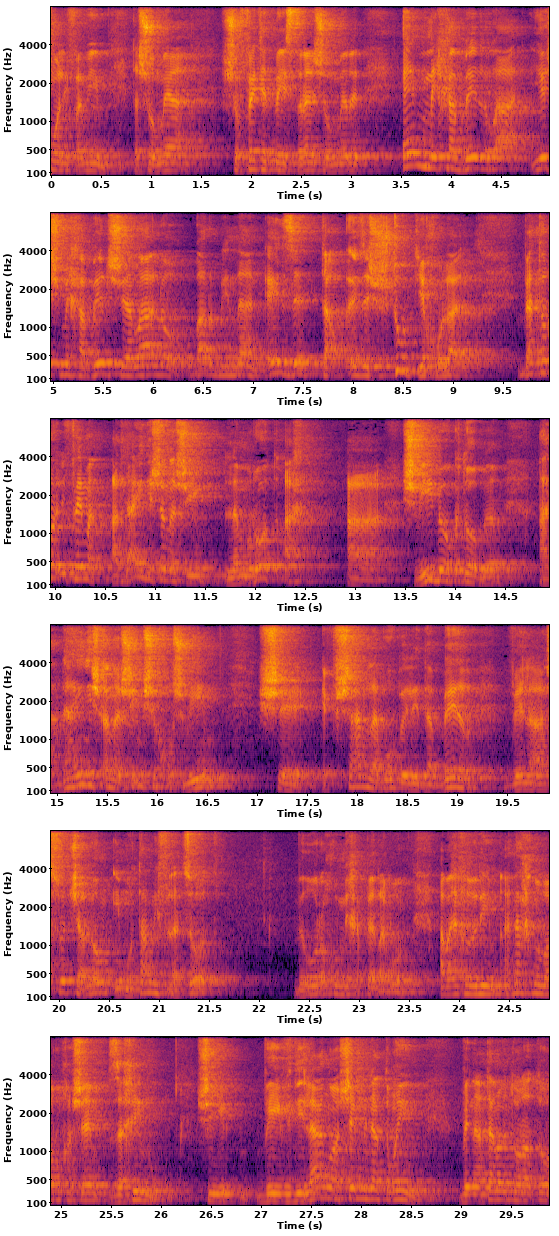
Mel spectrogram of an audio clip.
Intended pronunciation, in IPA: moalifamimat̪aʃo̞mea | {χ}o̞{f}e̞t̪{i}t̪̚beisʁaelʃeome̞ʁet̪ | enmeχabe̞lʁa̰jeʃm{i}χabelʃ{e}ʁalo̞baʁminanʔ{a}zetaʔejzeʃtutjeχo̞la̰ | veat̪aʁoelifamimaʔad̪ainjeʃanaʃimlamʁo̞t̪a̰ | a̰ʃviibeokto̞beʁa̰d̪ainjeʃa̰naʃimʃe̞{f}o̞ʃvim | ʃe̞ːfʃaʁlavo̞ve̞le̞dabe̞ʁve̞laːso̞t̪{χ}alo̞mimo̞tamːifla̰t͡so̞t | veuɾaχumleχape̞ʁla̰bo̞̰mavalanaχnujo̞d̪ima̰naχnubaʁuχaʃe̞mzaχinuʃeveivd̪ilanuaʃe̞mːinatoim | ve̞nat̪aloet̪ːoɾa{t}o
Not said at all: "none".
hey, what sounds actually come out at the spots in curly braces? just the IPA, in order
ʃ, f, e, e, e, e, χ, ʃ, t

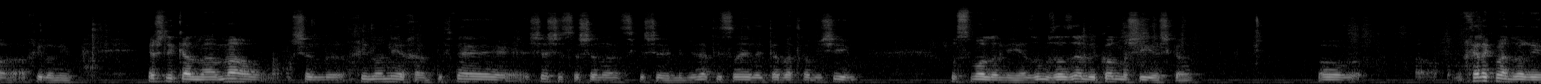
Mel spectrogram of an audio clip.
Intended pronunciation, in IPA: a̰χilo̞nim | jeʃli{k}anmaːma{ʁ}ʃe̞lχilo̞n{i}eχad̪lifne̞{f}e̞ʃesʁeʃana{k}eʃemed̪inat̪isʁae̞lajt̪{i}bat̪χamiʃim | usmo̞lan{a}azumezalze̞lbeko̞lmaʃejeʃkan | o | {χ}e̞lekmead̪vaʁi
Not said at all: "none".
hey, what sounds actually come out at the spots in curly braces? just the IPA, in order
k, ʁ, i, ʃ, k, a, i, χ

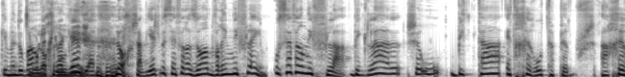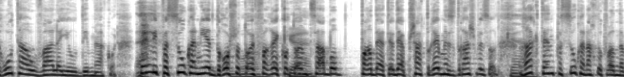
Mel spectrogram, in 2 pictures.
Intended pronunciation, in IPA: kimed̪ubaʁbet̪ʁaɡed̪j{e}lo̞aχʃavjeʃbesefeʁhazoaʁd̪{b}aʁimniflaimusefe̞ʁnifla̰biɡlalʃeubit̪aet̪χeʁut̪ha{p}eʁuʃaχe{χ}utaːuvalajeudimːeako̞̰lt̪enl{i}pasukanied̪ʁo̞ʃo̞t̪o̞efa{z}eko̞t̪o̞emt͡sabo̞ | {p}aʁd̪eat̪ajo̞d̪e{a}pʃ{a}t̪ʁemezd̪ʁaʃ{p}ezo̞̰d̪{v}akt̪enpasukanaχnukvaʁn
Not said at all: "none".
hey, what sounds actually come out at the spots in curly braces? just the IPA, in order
a, v, p, ʁ, i, ʁ, p, a, a, b, ʁ

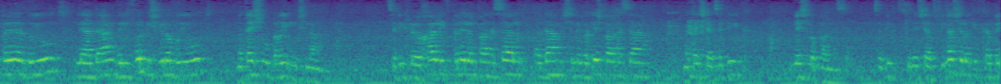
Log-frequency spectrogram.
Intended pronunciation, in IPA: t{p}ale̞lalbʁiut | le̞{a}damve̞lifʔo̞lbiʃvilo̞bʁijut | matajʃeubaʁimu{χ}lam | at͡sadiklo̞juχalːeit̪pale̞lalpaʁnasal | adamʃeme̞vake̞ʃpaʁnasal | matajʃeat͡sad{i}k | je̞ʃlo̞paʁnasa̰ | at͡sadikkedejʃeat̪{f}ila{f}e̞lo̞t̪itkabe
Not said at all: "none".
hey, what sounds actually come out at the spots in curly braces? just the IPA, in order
p, a, ʃ, i, f, ʃ

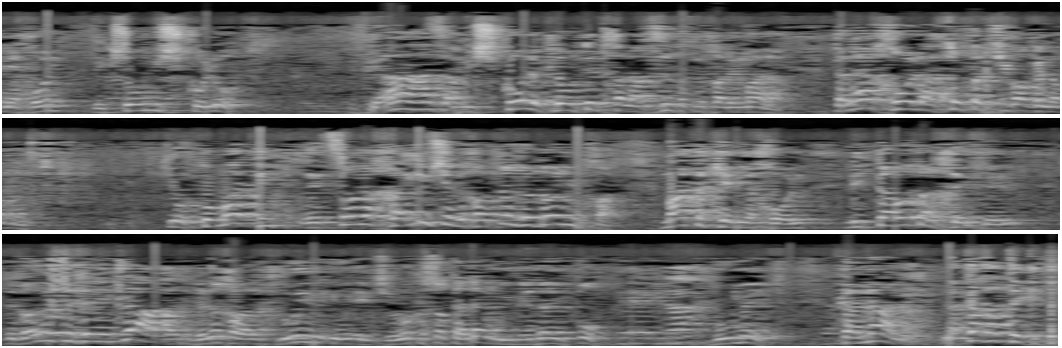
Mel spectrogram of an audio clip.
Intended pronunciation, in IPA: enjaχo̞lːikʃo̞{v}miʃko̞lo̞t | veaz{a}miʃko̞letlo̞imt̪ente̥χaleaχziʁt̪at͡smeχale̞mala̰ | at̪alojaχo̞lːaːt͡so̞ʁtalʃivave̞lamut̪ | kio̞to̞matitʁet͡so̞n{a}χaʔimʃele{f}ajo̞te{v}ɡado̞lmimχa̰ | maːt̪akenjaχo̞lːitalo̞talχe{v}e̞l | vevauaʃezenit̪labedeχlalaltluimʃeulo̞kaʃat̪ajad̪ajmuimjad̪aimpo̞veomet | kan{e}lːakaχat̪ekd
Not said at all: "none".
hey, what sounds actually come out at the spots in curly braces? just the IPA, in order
ʁ, a, a, χ, ʁ, v, a

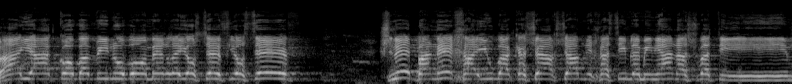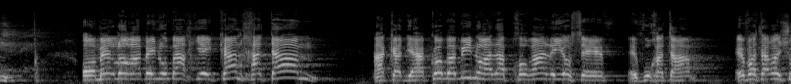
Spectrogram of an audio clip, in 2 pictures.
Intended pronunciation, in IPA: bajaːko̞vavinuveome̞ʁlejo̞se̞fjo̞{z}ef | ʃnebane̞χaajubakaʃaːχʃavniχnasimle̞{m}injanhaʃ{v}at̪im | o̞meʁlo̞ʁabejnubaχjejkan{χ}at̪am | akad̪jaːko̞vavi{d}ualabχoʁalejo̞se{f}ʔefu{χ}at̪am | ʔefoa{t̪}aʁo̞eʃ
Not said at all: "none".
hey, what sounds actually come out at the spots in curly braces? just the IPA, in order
s, m, v, χ, n, f, χ, t̪

